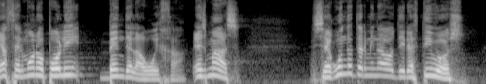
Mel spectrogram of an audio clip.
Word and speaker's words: Ouija: aquí en España llega castellanizan el nombre como tal como se pronuncia ouija con la u con diéresis y aquí la tuvimos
